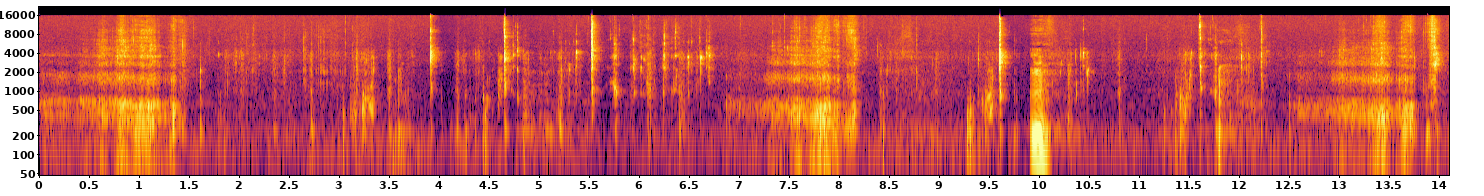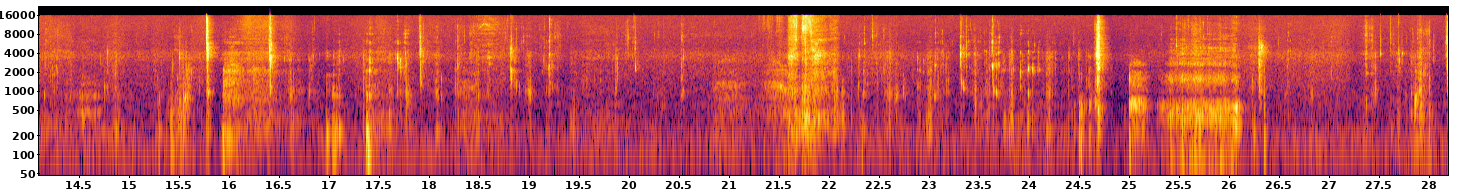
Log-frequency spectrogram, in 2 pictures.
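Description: Close-miked eating sounds: a person biting and chewing food, with many sharp crunchy clicks and a few short, wetter mouth sounds every several seconds.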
